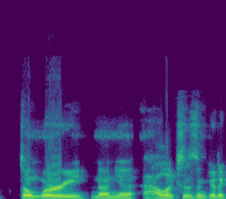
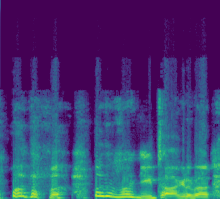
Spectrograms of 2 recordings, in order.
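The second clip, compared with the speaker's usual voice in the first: much higher, louder, fast disbelieving yell; incredulous outburst; 9 semitones higher, 3 dB louder, faster than usual. Retold or imitated. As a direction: blurt it out in total disbelief. Exasperated retort to parent excuse.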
